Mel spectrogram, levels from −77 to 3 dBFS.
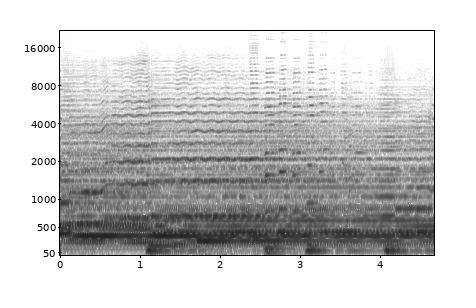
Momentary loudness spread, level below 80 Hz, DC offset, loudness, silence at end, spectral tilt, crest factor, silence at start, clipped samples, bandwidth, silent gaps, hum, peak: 4 LU; -32 dBFS; under 0.1%; -11 LUFS; 0 s; -6.5 dB/octave; 10 dB; 0 s; under 0.1%; 12 kHz; none; none; 0 dBFS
